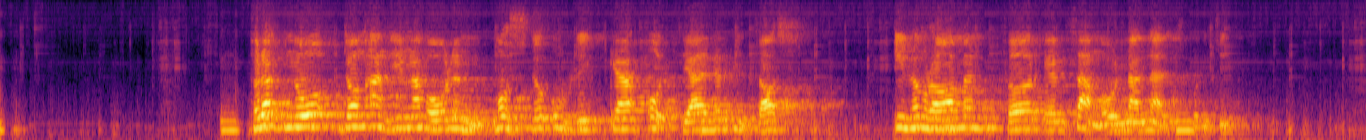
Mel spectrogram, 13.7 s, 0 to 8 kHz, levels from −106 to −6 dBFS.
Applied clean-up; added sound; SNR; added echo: neural separator model SepFormer DNS4.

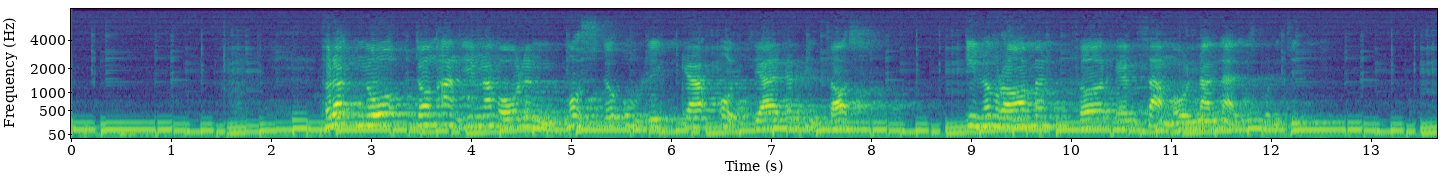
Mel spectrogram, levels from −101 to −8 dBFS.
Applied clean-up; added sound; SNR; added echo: none; Bass guitar; 3 dB; reverberation time 2.0 s.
